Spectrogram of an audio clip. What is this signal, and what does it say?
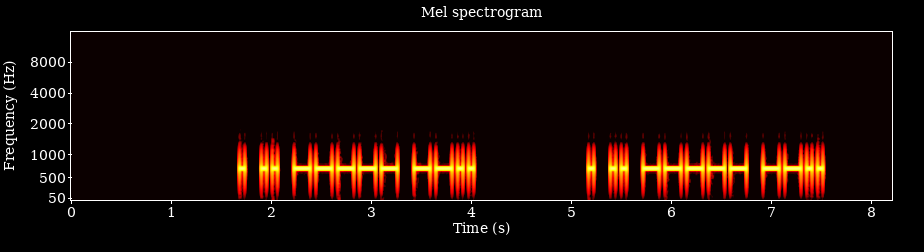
Morse code, heard as a keyed tone, about 21 wpm, 700 Hz. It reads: EI0Z EI0Z
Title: DXCC-100 Call Signs - 4 Characters - Repeated 2x - 22wpm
